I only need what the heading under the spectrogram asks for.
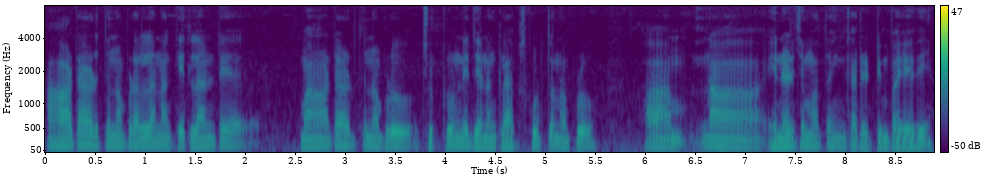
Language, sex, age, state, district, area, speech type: Telugu, male, 18-30, Telangana, Sangareddy, urban, spontaneous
